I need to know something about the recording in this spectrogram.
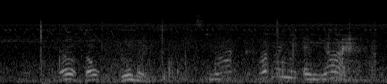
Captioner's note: insect chirps; French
